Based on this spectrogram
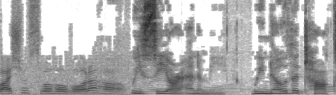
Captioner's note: through translator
